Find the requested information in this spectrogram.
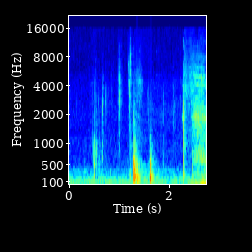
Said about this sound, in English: Sorry, I'm going to have to sip some water.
